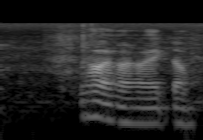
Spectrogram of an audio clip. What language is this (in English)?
Assamese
